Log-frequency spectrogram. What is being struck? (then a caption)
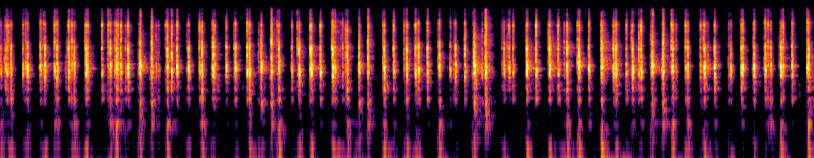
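Plastic mechanical keyboard. Blue-gloved fingertips type steadily on a Razer BlackWidow Lite, a tenkeyless plastic mechanical keyboard with black plastic keycaps and tactile switches, the upper of two keyboards while the lower one stays untouched. Quick, bright, clacky keystrokes follow one another in a rapid, even stream, each dying away almost instantly, with a clear midrange tick and very little low end.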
